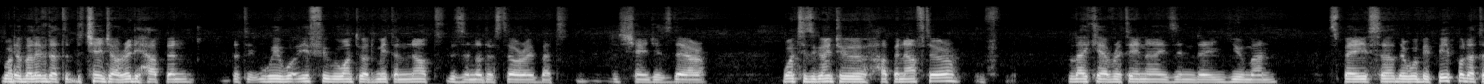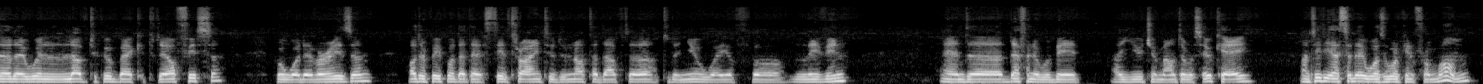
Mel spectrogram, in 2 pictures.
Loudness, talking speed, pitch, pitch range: -12 LUFS, 200 wpm, 125 Hz, 115-135 Hz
